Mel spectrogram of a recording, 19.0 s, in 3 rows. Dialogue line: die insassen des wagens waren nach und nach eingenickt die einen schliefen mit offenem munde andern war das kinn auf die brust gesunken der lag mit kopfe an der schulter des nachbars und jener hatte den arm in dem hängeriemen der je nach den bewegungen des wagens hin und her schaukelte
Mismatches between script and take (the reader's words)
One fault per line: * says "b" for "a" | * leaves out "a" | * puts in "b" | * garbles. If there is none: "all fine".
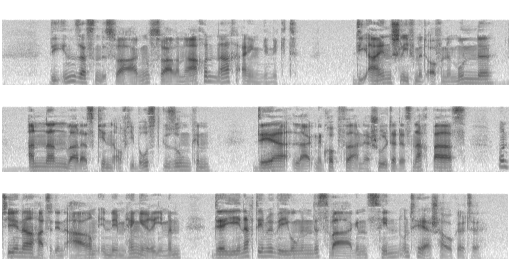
all fine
